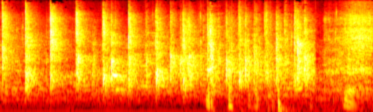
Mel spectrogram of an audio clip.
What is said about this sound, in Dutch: Geef hem daarvoor een applaus.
